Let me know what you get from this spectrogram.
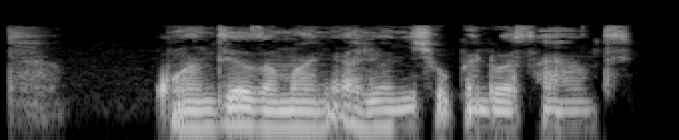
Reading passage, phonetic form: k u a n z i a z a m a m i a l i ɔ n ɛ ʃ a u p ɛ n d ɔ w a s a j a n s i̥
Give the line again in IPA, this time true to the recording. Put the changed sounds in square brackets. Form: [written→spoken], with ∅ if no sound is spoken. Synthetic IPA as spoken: k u a n z i a z a m a [m→n] i a l i ɔ [n→ɲ] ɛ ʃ a u p ɛ n d ɔ w a s a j a n s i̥

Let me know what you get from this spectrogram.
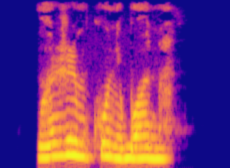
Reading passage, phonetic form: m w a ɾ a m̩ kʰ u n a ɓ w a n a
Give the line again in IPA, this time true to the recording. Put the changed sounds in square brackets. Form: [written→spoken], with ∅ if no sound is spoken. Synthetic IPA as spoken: m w a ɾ [a→i] m̩ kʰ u n [a→i] ɓ w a n a

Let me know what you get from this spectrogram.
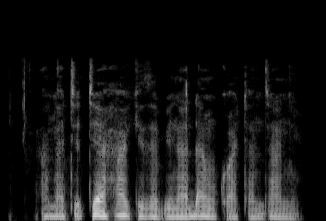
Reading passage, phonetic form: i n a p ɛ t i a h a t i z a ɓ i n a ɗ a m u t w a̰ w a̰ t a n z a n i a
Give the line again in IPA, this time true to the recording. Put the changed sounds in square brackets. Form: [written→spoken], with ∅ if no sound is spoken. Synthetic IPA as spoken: [i→a] n a [p→t] ɛ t [i→ɛ] a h a [t→k] i z a ɓ i n a ɗ a m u [t→k] w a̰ w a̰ t a n z a n i a

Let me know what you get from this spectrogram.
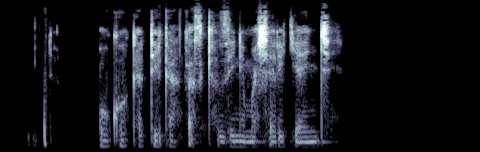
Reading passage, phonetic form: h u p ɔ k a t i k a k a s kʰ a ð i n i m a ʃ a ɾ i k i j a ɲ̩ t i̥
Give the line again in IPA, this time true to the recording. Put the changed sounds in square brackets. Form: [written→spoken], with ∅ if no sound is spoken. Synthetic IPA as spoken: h u [p→k] ɔ k a t i k a k a s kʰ a [ð→z] i n i m a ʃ a ɾ i k i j a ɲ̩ [t→t͡ʃ] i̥

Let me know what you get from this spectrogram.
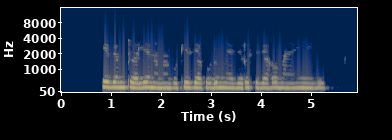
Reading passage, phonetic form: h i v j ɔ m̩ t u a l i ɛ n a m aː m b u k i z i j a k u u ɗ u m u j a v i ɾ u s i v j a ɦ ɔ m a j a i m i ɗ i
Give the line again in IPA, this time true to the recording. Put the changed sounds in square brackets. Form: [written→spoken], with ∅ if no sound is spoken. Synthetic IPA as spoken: h i v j ɔ m̩ t u a l i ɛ n a m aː m b u k i z i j a k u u ɗ u m u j a v i ɾ u s i v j a ɦ ɔ m a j a i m i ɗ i

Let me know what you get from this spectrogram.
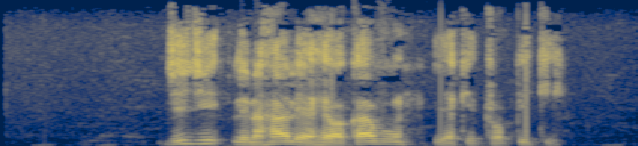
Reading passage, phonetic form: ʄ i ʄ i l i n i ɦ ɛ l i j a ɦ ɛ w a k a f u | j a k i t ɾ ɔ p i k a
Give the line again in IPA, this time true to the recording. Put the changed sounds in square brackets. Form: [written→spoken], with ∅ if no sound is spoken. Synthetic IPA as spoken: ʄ i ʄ i l i n [i→a] ɦ [ɛ→a] l i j a ɦ ɛ w a k a [f→v] u | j a k i t ɾ ɔ p i k [a→i]

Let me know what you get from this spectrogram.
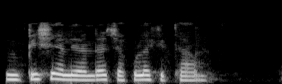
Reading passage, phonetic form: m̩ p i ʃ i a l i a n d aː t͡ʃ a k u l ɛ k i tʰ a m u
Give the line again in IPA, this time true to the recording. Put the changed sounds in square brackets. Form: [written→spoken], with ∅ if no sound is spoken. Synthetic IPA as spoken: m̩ p i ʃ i a l i a n d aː t͡ʃ a k u l [ɛ→a] k i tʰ a m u

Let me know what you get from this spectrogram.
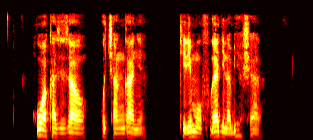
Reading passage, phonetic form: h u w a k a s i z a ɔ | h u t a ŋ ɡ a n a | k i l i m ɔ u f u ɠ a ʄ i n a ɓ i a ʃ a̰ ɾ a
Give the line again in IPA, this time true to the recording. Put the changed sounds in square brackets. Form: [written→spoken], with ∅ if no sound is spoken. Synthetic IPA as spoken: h u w a k a [s→z] i z a ɔ | h u [t→t͡ʃ] a ŋ ɡ a [n→ɲ] a | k i l i m ɔ u f u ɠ a ʄ i n a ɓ i a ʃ a̰ ɾ a

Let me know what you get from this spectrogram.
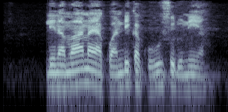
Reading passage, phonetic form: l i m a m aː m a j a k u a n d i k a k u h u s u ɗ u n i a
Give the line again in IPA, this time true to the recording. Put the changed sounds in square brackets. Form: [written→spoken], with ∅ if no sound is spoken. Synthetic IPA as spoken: l i [m→n] a m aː [m→n] a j a k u a n d i k a k u h u s u ɗ u n i a

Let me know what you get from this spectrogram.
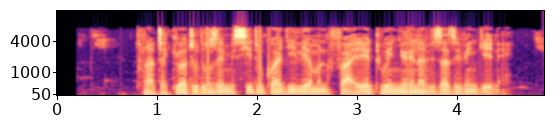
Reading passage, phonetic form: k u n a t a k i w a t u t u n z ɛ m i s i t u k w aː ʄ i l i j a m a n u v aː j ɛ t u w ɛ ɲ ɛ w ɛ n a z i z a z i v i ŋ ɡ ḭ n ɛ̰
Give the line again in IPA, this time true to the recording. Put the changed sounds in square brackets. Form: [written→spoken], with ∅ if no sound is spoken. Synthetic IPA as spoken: [k→t] u n a t a k i w a t u t u n z ɛ m i s i t u k w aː ʄ i l i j a m a n u [v→f] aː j ɛ t u w ɛ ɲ ɛ w ɛ n a [z→v] i z a z i v i ŋ ɡ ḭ n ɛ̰

